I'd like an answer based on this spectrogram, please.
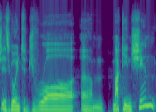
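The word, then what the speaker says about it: Machin Shin: going to draw um making shin or which the show is pronouncing machin chin the the black wind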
